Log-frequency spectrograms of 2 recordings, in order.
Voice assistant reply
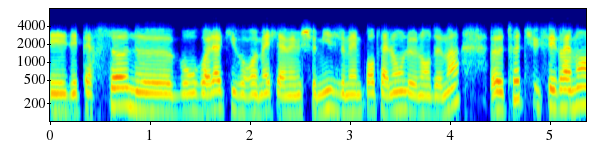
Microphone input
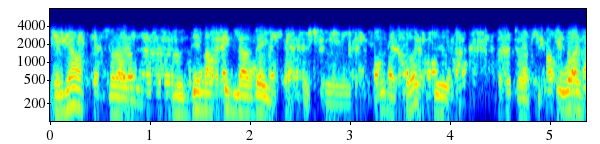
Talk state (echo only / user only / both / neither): both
